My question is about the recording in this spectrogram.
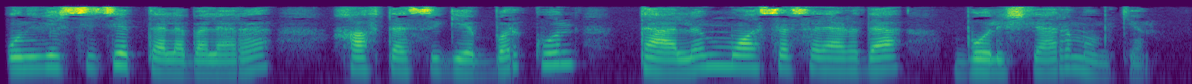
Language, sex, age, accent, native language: Uzbek, female, under 19, Andijon, Uzbek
